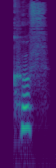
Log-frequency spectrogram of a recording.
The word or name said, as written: kuf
